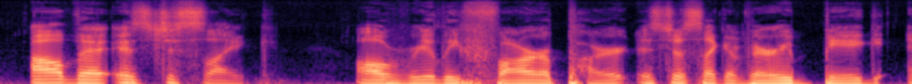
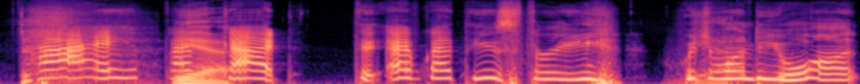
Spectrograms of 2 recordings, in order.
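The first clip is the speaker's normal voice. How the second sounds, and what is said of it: Old lady character voice. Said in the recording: “my old lady voice”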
